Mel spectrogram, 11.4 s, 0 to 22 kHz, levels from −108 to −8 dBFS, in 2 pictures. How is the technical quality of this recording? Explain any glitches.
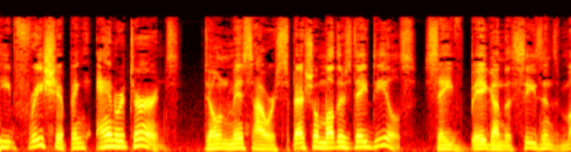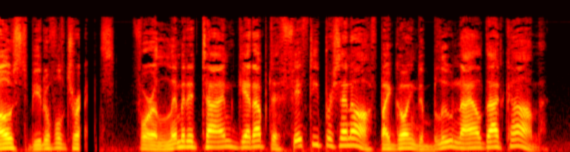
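There is one glitch, a digital broadcast dropout from 6.49 to 6.72 s. The receiver muted when frames failed, leaving short silent holes with 20 ms fades, totalling 144 ms, longest 72 ms.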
